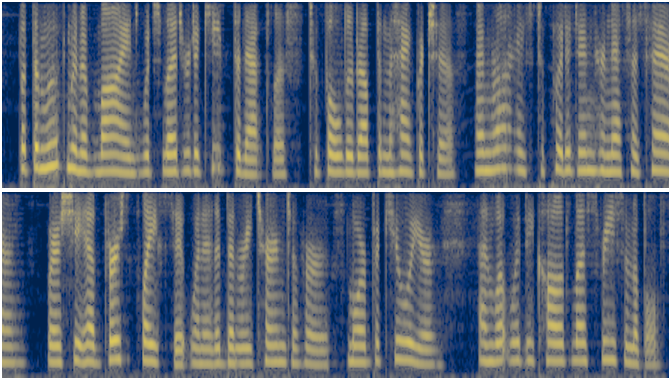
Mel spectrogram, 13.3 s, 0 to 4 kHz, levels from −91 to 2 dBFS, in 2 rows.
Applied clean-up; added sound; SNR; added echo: neural separator model SepFormer WHAMR!.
